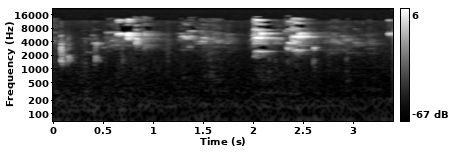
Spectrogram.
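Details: Caged recessive pied budgerigar chick born in June 2020, being fed by its mother; high, thin squeaky chirps in two bursts with short pauses between.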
